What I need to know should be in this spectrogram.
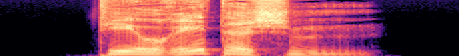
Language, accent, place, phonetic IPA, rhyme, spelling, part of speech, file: German, Germany, Berlin, [teoˈʁeːtɪʃm̩], -eːtɪʃm̩, theoretischem, adjective, De-theoretischem.ogg
- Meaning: strong dative masculine/neuter singular of theoretisch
